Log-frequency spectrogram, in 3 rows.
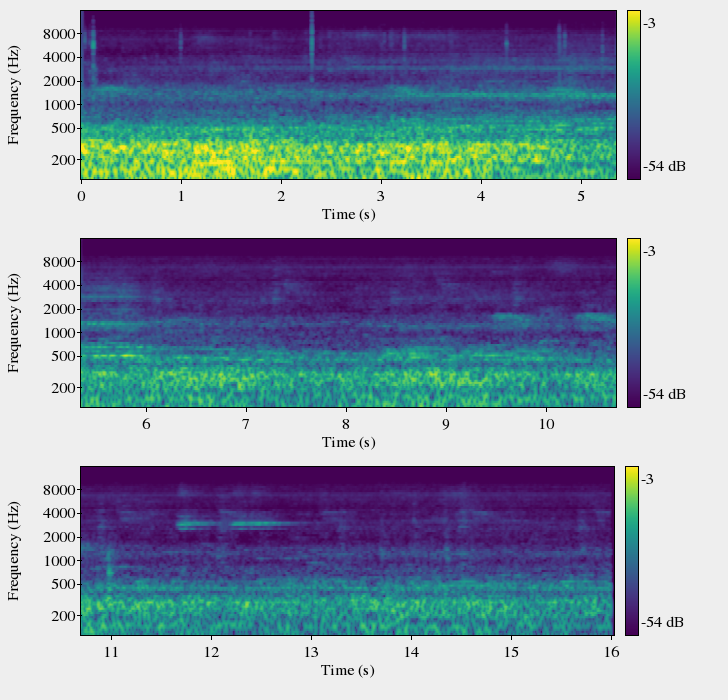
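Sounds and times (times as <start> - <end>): low steady rumbling: 0.0 - 10.7.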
